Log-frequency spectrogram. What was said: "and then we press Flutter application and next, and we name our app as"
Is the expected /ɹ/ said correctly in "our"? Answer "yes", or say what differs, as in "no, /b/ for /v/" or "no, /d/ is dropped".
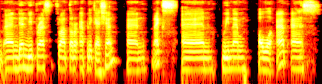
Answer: no, /w/ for /ɹ/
